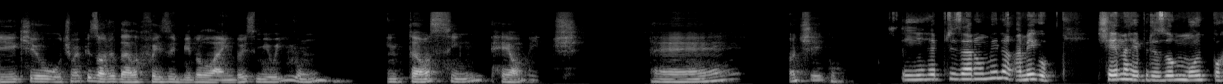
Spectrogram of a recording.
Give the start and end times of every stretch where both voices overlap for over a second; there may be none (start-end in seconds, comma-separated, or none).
none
